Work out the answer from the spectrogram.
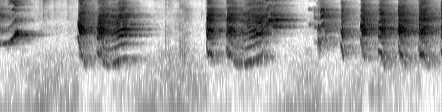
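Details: Indian ringneck parakeet giving loud, harsh, broadband squawks in bursts, ending in a quick run of five or six clipped screeches, within a quiet indoor setting.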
